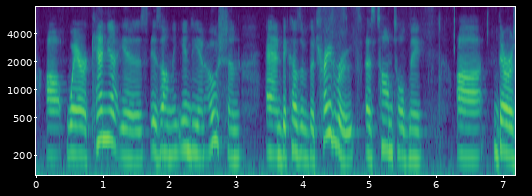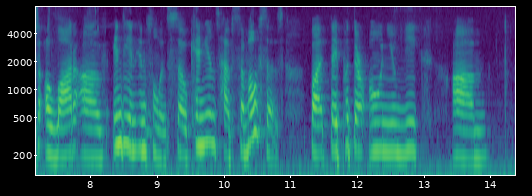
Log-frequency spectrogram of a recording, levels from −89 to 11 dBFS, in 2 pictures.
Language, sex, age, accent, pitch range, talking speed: English, female, 30-49, American, 195-235 Hz, 155 wpm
